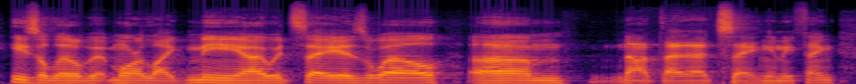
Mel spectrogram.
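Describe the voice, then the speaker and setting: A man's voice: fairly low pitch, little pitch movement, fairly quick, fairly bright tone, smooth. Enthusiastic man rambling through a fan review. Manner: enthusiastic, emphatic, informal. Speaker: host of a visual novel talk show. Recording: reverberant voice recording.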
